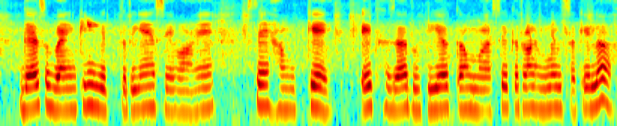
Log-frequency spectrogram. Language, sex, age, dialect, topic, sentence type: Bhojpuri, female, 25-30, Northern, banking, question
